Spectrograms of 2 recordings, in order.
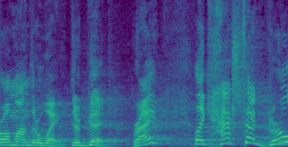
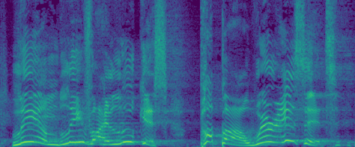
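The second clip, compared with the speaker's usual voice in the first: raised mock-urgent summons; calling out; 3 semitones higher, slower than usual. Parents calling sons to find the pacifier, mock-urgent yell. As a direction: round up the kids with a mock yell.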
